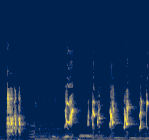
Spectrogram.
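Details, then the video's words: Long-tailed shrike song in gacor full isian form: a loud harsh rasping burst, a short quiet pause with a soft low whistle, then several squeaky, piercing high notes at even spacing. "CENDET GACOR FULL ISIAN"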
